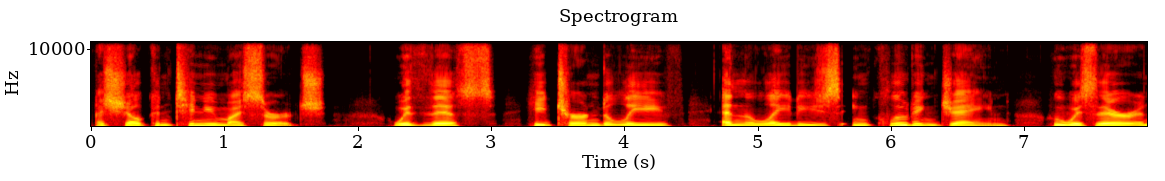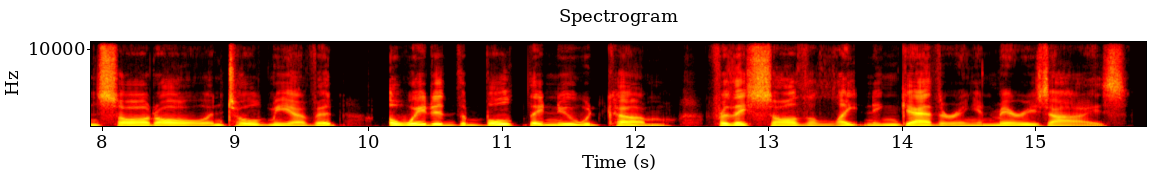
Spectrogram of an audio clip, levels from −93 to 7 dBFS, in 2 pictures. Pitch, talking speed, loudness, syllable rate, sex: 140 Hz, 165 wpm, -20 LUFS, 4.3 syllables/s, male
